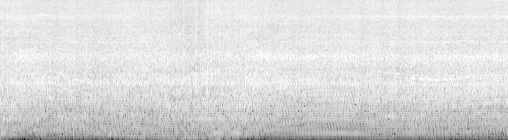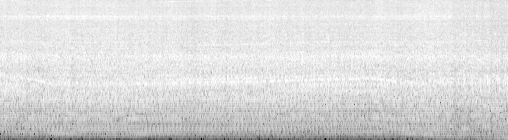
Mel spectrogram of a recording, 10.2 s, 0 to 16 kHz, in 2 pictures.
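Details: BMW X5 E53 started right after the EGR valve, intercooler pipe, vacuum tube and EGR pipe clamp were refitted. The engine catches and settles into an even idle with gentle rev swells and no misses or rattles: normal start and idle.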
